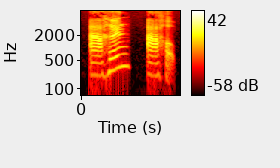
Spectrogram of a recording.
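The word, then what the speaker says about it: 아흔아홉: So, 99 is actually pronounced as a-heun ahop.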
